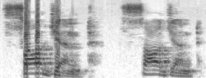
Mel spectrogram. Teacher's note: সাউন্ড দিয়ে উচ্চারিত হয় উচ্চারিত হতে পারে ফর এক্সাম্পল সারজেন্ট সারজেন্ট এখানে ই এর উচ্চারণ আ এর মত অর্থাৎ আকার একটু দীর্ঘ করে একটু দীর্ঘভাবে উচ্চারিত হবে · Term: দীর্ঘ আ সাউন্ড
